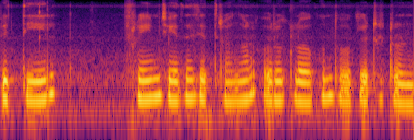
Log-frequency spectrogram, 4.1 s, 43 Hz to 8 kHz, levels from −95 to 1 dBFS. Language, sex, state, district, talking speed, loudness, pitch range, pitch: Malayalam, female, Kerala, Kollam, 100 wpm, -16 LUFS, 190-205 Hz, 200 Hz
